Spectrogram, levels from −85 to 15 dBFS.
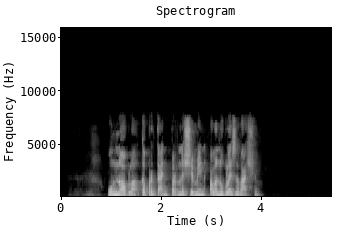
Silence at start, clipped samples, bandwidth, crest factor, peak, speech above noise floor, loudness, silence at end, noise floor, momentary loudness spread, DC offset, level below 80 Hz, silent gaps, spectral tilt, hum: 0.95 s; under 0.1%; 7.8 kHz; 16 dB; -2 dBFS; 70 dB; -15 LUFS; 1.45 s; -85 dBFS; 7 LU; under 0.1%; -60 dBFS; none; -3.5 dB/octave; none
